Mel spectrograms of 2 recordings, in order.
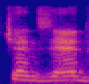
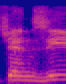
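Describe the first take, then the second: First: Z is said the Canadian way, as zed. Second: Z is said the American way, as zee.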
